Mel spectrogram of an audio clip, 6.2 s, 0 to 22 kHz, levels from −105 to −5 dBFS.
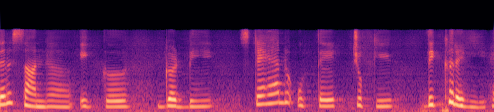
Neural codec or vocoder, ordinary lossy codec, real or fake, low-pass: codec, 16 kHz, about 1 kbps, DyCAST, with the encoder's durations; none; fake; 7.2 kHz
